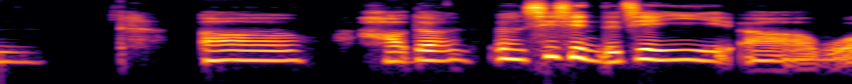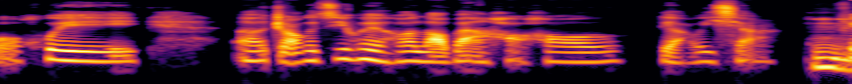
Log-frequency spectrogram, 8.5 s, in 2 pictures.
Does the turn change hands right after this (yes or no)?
yes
